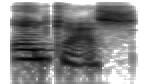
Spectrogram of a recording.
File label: "encash", Indian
